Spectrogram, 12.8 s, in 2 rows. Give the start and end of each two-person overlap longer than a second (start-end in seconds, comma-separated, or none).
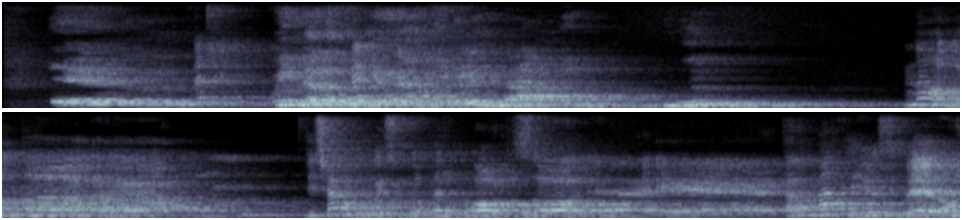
2.3-3.6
